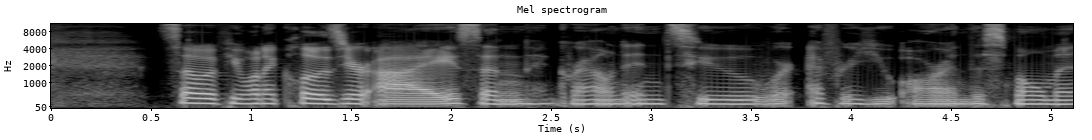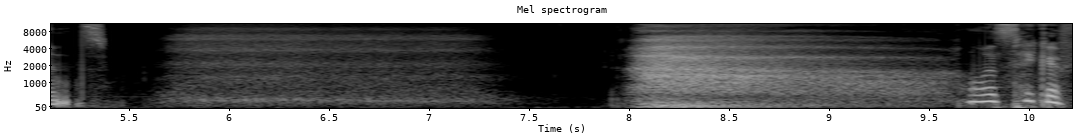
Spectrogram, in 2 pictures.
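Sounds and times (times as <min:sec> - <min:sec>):
deep breath in and out: 0:00.0 - 0:00.5, 0:05.6 - 0:09.7
speech: 0:00.6 - 0:05.9, 0:09.7 - 0:10.2.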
